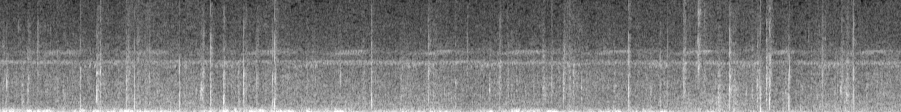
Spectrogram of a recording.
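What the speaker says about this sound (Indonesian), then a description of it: "karena hujan terlalu deras gitu ya" Heavy rain drumming steadily on a tent during a downpour, a dense continuous hiss with scattered sharper drop impacts, close and unbroken throughout with no talking.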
